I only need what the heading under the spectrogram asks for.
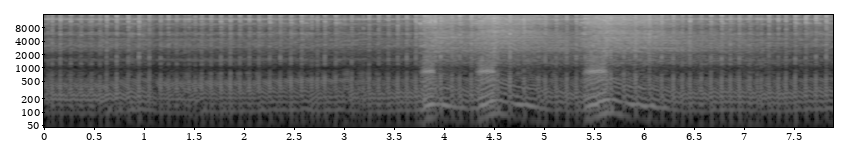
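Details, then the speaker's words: Echo string trimmer, which the owner said ran on canned engineered fuel, run on the mechanic's own fuel before repair: a steady two-stroke buzz with quick throttle blips that rise and fall cleanly. It runs fine, though the fuel lines and tank grommet are faulty. "So I'm not sure what kind of problem they were having because this trimmer is running just fine."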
